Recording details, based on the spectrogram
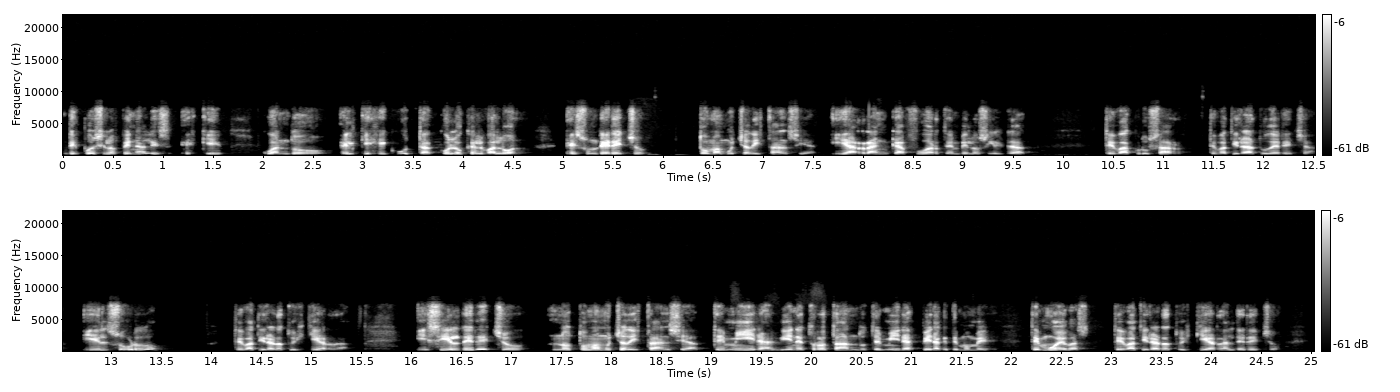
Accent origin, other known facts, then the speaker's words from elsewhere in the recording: Paraguay; ese es un problema nuestro por la corrupción que impera en mi país.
